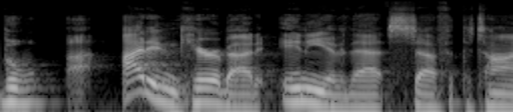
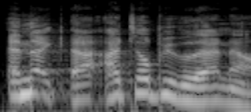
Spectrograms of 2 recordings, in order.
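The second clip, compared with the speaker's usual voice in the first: usual speaking voice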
